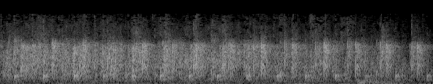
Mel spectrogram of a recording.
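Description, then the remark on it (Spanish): Sustained audience applause for the Ateneo, a dense steady wash of many hands clapping at a fairly loud, even level for the whole stretch, with no voices standing out. “Así que dicen que para merecer lo bueno antes hay que aplaudirlo, así que un fuerte aplauso para el Ateneo por estar aquí.”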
